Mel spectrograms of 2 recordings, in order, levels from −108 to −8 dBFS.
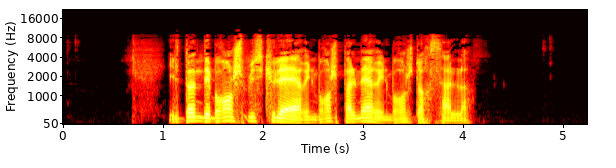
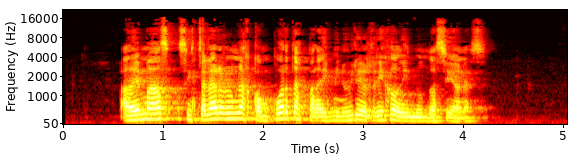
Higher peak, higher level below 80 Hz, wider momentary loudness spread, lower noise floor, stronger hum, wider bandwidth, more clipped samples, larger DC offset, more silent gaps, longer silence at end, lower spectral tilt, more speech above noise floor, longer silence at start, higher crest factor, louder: about the same, 0 dBFS vs -2 dBFS; about the same, -52 dBFS vs -56 dBFS; first, 16 LU vs 9 LU; first, under -90 dBFS vs -71 dBFS; neither; second, 9.4 kHz vs 16 kHz; neither; neither; neither; first, 1.2 s vs 0.85 s; second, -3.5 dB/octave vs -5.5 dB/octave; first, over 69 dB vs 54 dB; about the same, 0.7 s vs 0.6 s; first, 22 dB vs 16 dB; about the same, -20 LUFS vs -18 LUFS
